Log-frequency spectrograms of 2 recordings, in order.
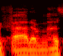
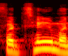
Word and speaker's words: Fatima: Her name is pronounced Fatima, not Fatima.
